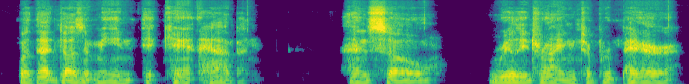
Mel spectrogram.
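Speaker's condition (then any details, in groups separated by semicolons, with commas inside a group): ALS; expects to lose voice very soon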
